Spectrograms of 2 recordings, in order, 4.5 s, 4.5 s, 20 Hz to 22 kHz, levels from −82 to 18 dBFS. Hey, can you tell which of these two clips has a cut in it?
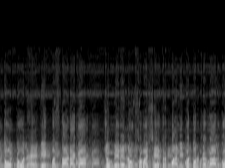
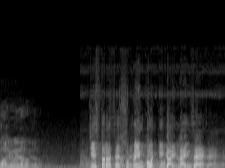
second; 1 cut; at 1.6 s

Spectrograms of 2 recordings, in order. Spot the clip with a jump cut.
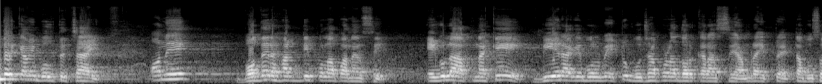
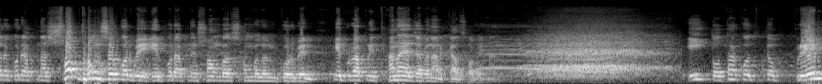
second; 1 cut; at 6.7 s

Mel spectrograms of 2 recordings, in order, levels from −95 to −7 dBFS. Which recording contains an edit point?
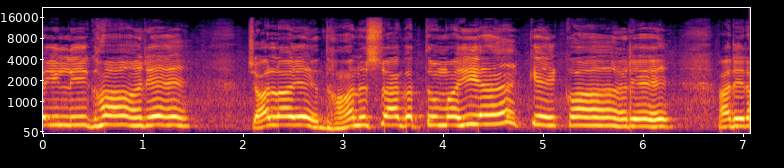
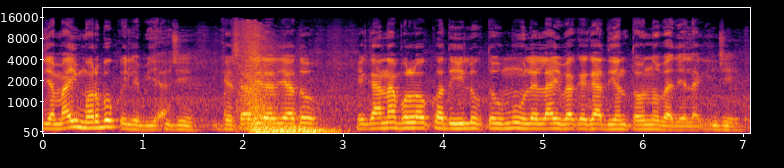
second; 1 cut; at 1.7 s

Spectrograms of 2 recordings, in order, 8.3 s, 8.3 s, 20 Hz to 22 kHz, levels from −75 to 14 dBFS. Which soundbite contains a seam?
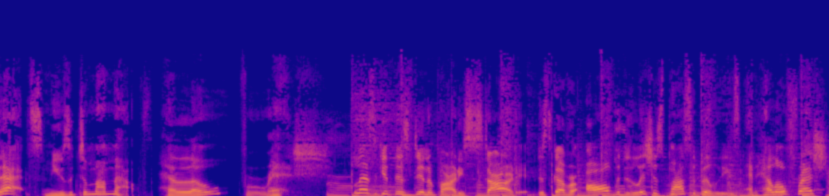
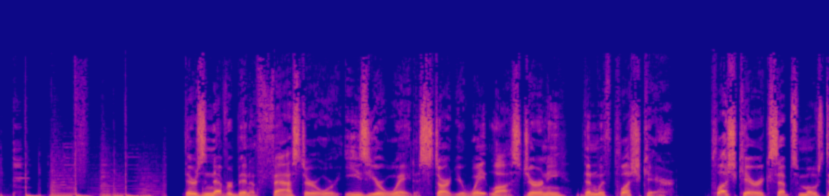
second; 1 cut; at 1.7 s

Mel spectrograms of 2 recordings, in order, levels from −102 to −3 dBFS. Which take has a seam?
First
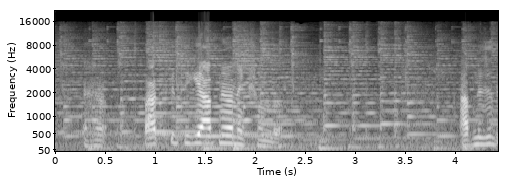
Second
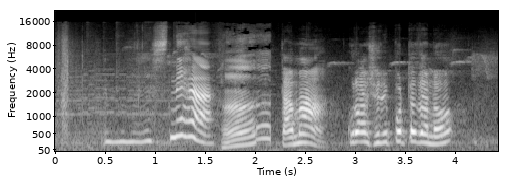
first; 1 cut; at 3.5 s

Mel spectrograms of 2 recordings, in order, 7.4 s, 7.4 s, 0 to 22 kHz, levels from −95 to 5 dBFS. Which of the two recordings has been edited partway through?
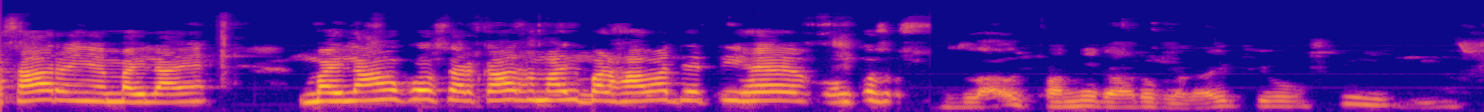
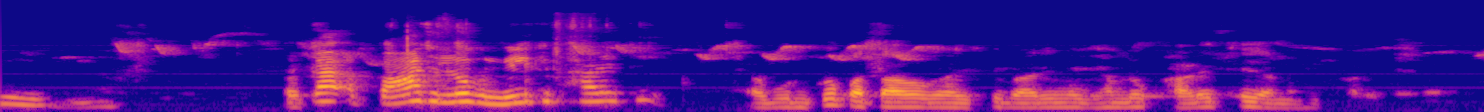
first; 1 cut; at 4.6 s

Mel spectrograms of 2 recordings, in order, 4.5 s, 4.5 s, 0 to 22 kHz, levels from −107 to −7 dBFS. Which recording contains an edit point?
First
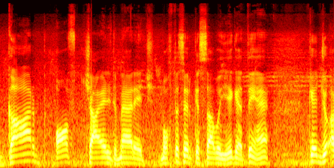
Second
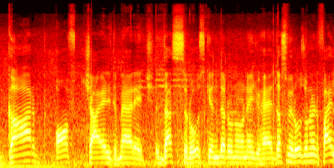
second; 1 cut; at 2.0 s

